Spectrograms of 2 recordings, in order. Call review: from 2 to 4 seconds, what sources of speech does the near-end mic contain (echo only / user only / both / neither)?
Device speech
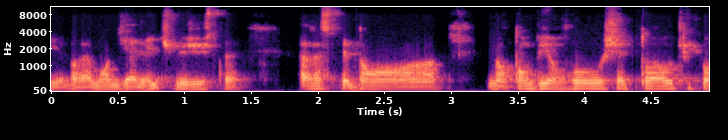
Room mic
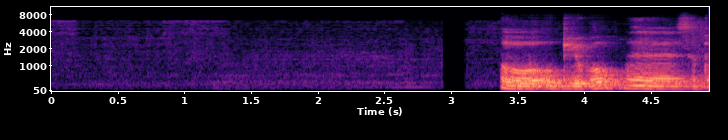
user only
